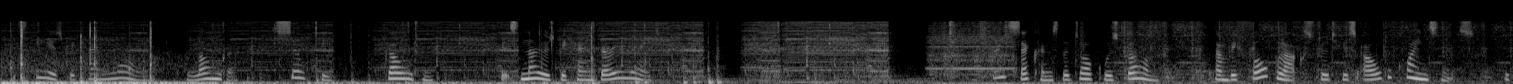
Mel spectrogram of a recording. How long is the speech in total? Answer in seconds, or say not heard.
11 s.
